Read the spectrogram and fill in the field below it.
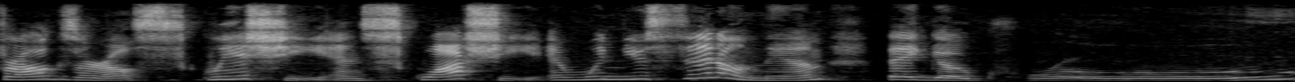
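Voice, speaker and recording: Someone uses a put-on character voice at a very slow pace. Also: woman, fairly high pitch for a woman. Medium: read story. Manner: curious, uncertain.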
